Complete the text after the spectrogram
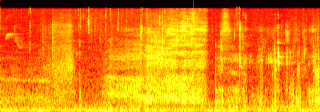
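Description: A man slurps noodles.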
